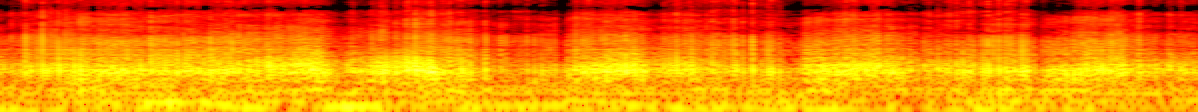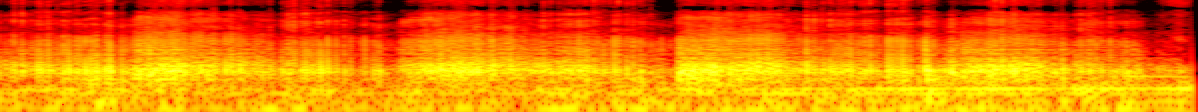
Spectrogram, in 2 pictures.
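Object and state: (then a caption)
Textured rubber mat being scratched. Fingertips and nails scratch across the surface of a flat black rubber or vinyl mat with a noodle-like texture, making continuous rough, zipper-like rasping strokes. The scratching comes in repeated bursts centered in the low-mid range, with brief pauses between strokes.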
